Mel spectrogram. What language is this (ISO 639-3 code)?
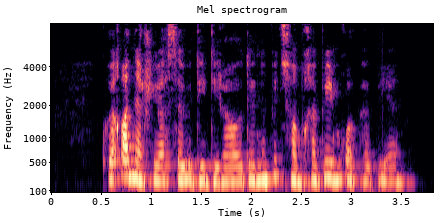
kat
